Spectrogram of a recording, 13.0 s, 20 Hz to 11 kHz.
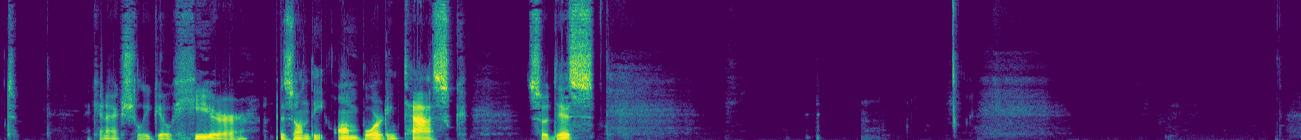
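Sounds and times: soft breath: 0:06.1 - 0:07.1, 0:09.8 - 0:10.8.

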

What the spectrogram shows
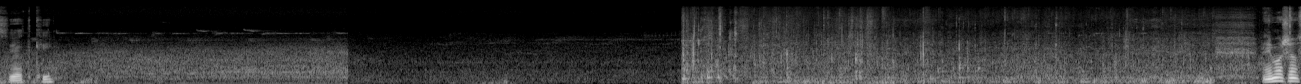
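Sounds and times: outdoor background noise: 0:00.0 - 0:13.0
rustling and crackling: 0:06.8 - 0:13.0.

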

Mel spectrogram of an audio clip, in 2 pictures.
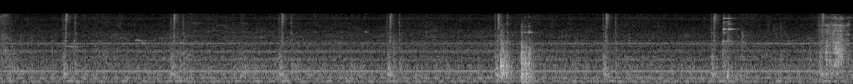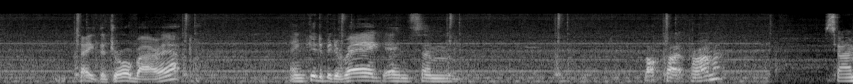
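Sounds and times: machine hum: 0:00.0 - 0:17.0
light machine clicks: 0:00.6 - 0:00.9, 0:01.7 - 0:01.9, 0:02.8 - 0:03.0, 0:03.6 - 0:04.1, 0:10.3 - 0:10.6, 0:12.9 - 0:13.2, 0:14.0 - 0:14.3, 0:15.2 - 0:15.4.

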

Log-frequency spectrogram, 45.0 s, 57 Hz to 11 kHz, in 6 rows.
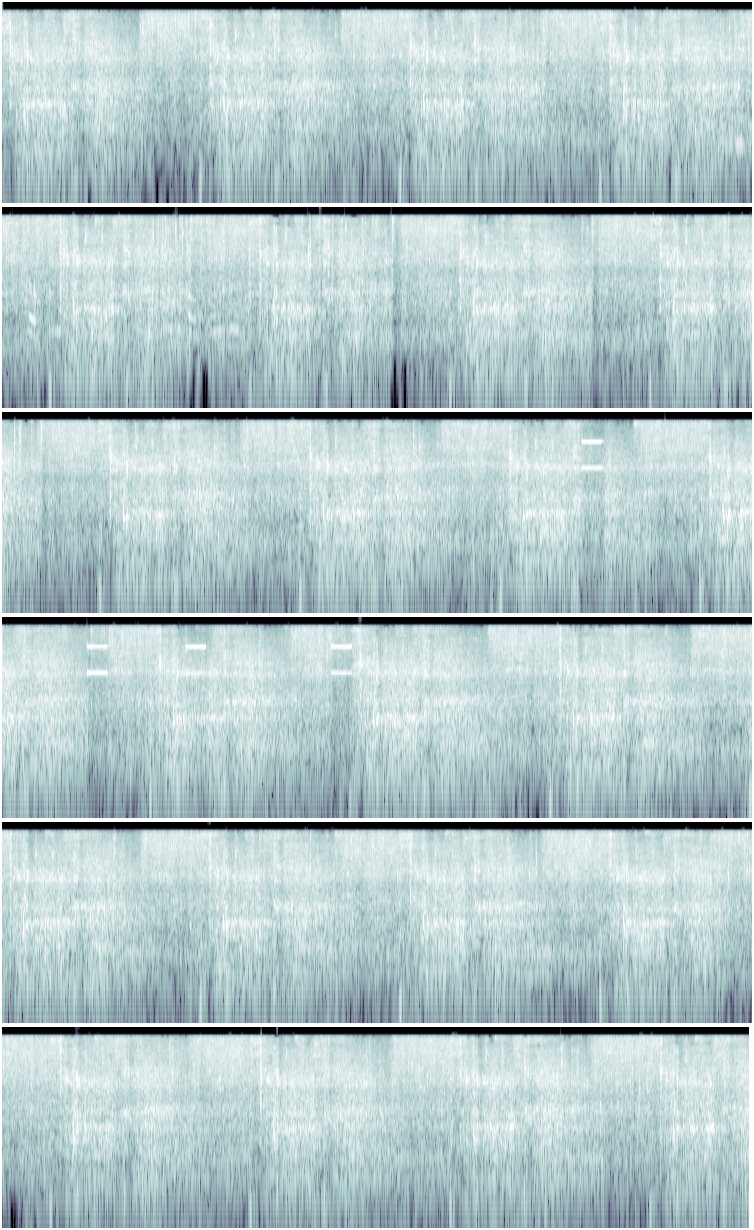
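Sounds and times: bagging machine clatter and hiss: 0:00.0 - 0:44.9
short touchscreen beeps: 0:20.8 - 0:21.1, 0:23.4 - 0:23.6, 0:24.3 - 0:24.6, 0:25.8 - 0:26.1.

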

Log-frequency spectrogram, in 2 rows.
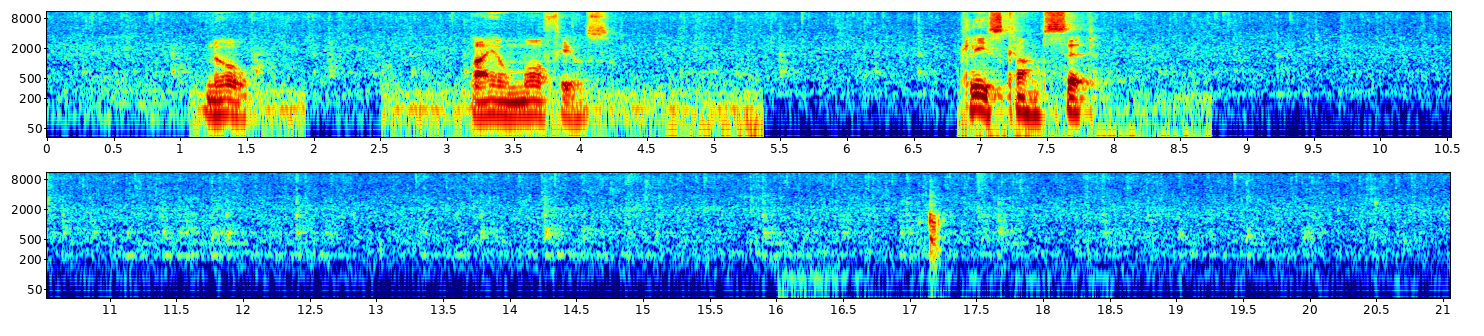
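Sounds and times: faint rain patter: 0:00.0 - 0:21.0
soft low rumble: 0:01.1 - 0:05.4, 0:07.9 - 0:08.8.

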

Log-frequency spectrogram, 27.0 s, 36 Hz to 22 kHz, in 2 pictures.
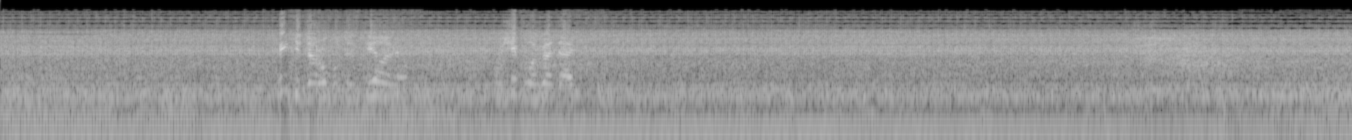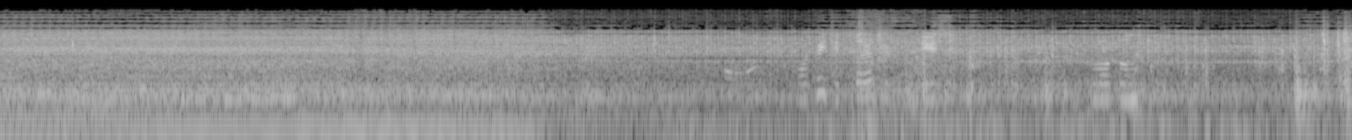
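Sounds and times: car engine and tyre noise: 0:00.0 - 0:27.0.

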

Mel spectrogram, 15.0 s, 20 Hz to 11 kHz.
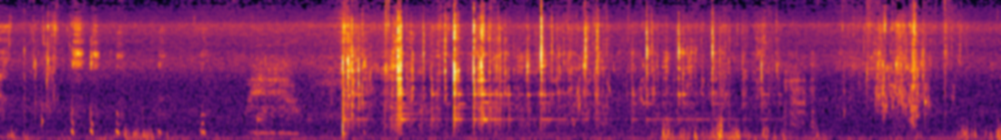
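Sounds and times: fish splashing in metal basin: 0:05.1 - 0:11.8, 0:12.6 - 0:14.0
hands sloshing in muddy water: 0:12.5 - 0:14.6.

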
